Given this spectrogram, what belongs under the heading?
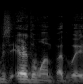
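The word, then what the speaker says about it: Erdoğan: dawuan his name is air the one by the way it's spelled air that gonebut air Dhawan is how we pronounce it in Turkish he's the president of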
